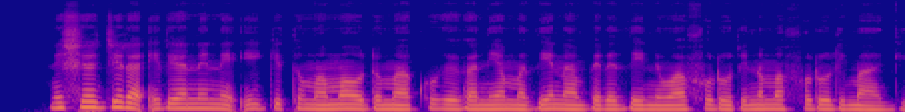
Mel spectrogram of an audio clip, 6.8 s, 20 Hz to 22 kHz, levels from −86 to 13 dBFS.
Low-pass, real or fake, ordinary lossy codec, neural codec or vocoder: 19.8 kHz; real; none; none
